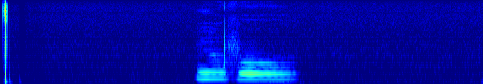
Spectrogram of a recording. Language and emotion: Russian, sad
